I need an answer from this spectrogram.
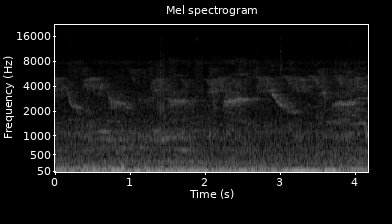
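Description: Small birds chirping, a series of short high calls that slide down in pitch, over a low steady rumble.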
